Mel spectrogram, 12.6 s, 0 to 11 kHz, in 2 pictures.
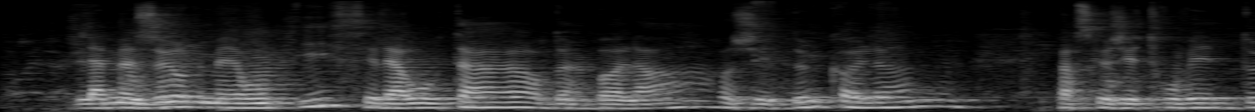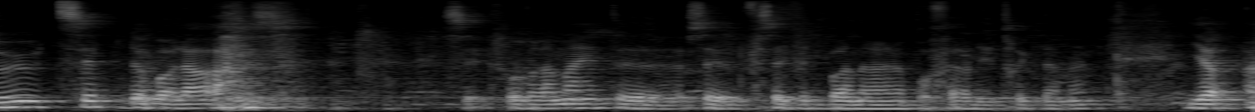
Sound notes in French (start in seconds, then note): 7.4 rires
